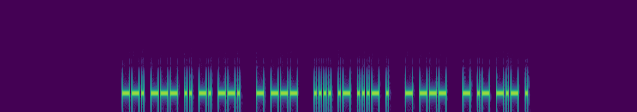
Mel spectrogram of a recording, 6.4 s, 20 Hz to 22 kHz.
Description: Morse code, heard as a keyed tone, about 50 wpm, 700 Hz. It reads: GOING TO HAVE TO TAKE
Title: Sets of 5 Words Encore 50wpm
